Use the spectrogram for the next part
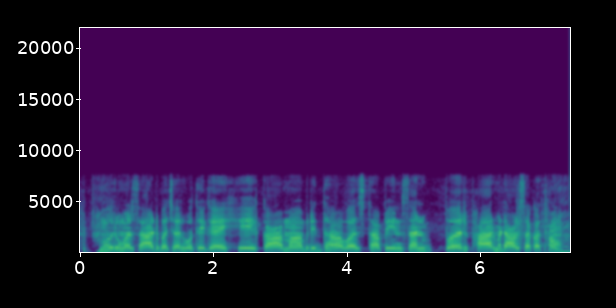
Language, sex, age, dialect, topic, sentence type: Chhattisgarhi, female, 25-30, Eastern, banking, question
